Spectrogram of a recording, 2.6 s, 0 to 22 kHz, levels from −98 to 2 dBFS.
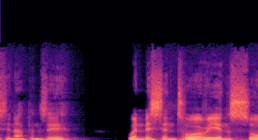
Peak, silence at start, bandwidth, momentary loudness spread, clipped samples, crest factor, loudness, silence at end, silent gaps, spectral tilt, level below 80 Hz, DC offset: -6 dBFS; 0 s; 14 kHz; 9 LU; under 0.1%; 16 dB; -20 LUFS; 0 s; 1.17-1.25 s; -4.5 dB/octave; -58 dBFS; under 0.1%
